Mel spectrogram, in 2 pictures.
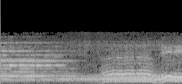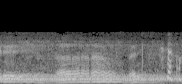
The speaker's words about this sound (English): Oh, darling, you've been humming that all day.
